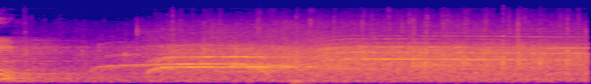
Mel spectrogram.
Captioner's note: audience cheering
